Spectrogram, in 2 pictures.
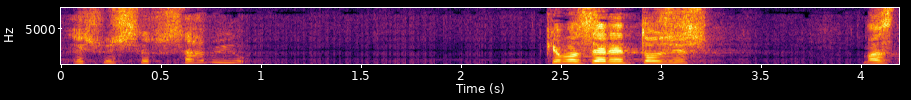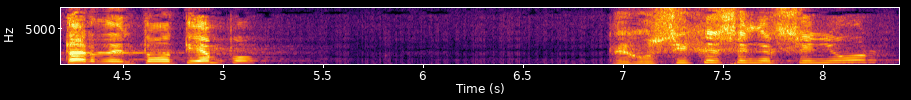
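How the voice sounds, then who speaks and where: A high-voiced man preaches in a big, echoing hall. His voice is slightly husky. He throws questions out to the congregation and draws out the scripture he reads. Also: a bit bright. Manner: preaches with call-and-response questions, slows to read scripture. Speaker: pastor. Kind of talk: sermon.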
